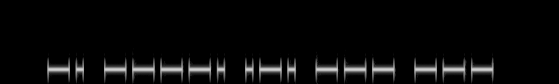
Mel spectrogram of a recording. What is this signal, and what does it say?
Morse code, heard as a keyed tone, about 17 wpm, 700 Hz. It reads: N9ROO
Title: USA Call Signs - 5 Characters - Repeated 3x - 17wpm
